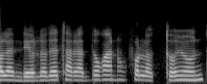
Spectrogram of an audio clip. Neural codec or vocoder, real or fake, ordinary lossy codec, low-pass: codec, 16 kHz, 0.8 kbps, ZipCodec; fake; none; none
